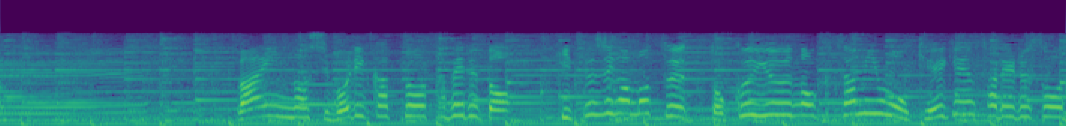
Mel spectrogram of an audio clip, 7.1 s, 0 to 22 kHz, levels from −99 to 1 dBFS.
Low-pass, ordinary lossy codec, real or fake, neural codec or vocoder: 7.2 kHz; none; real; none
